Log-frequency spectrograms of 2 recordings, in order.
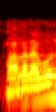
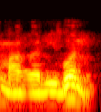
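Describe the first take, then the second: First: The vowel after the 'r' is 'a'. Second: The vowel after the 'r' is 'i'. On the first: This is the form the grammar rule predicts. "Grammar के एतबार से मगरबुन होना चाहिए" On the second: This is the form Arabs actually use. "इसलिए मगरिबुन ही सही है"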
